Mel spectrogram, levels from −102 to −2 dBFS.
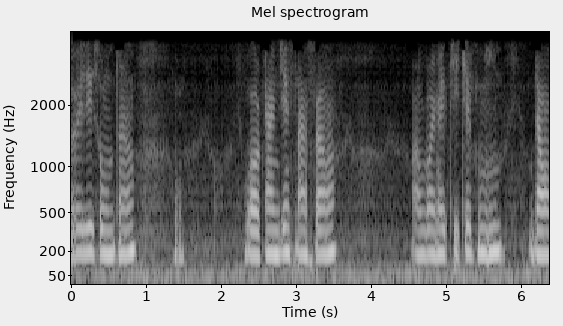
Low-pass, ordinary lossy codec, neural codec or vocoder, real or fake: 3.6 kHz; MP3, 32 kbps; autoencoder, 22.05 kHz, a latent of 192 numbers a frame, VITS, trained on many speakers; fake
